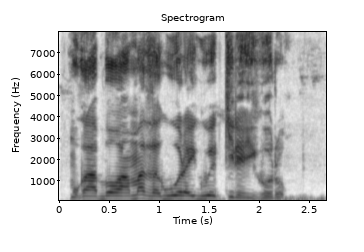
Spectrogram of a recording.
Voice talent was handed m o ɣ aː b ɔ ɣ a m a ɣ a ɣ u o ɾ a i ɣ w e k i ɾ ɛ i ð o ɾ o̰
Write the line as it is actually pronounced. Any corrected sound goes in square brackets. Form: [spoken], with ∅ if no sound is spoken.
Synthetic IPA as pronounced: m o ɣ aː b ɔ [w] a m a [ð] a ɣ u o ɾ a i ɣ w e k i ɾ ɛ i [ɣ] o ɾ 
